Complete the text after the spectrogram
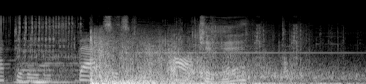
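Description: A rifle fires a loud shot that echoes.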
